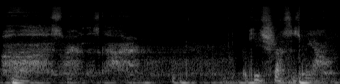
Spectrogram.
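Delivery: slow, breathy whispered complaint; exasperated whisper. Real, not acted. Complaining to viewers about her cousin, slow whisper. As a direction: sigh it out under your breath.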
